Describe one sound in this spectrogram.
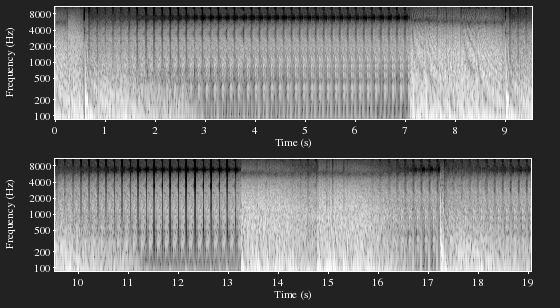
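Explosions boom in bursts of rumbling noise.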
